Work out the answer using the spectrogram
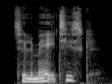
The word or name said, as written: telematisk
